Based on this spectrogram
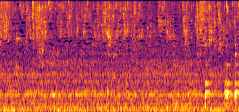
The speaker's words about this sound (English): I'm gonna put a can of water in for my tomato sauce. Let's fill that up with water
